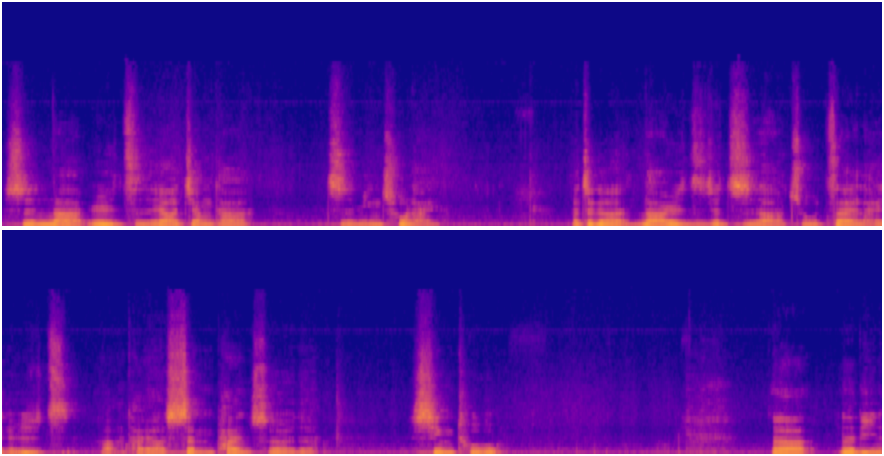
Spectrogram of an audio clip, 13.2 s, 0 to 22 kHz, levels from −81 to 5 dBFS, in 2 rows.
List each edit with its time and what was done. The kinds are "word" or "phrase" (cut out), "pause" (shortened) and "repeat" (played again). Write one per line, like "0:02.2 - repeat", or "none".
none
